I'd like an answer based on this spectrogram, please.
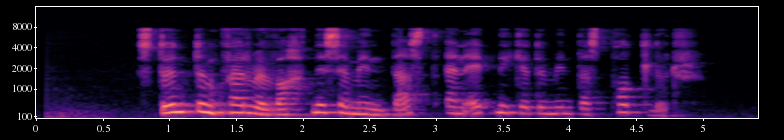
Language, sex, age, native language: Icelandic, female, 60-69, Icelandic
